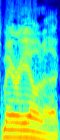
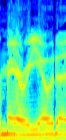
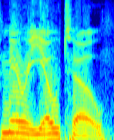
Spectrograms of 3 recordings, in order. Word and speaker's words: Mariota: watch Chip Kelly now offer a trade for Mariota instead he could he could uh now the Jacksonville Jaguars are on the clock apparently Roger gell called him Marcus maroto Marcus maroto that's nice he'll probably say a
